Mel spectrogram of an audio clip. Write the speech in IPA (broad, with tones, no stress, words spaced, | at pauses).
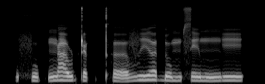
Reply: fu˨˩p̚ ŋa˧wʈə˨˩k̚t̪ʰəː˨˩˨ vi˧ə̯ɗu˨˩msi˨˩m ŋi˧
